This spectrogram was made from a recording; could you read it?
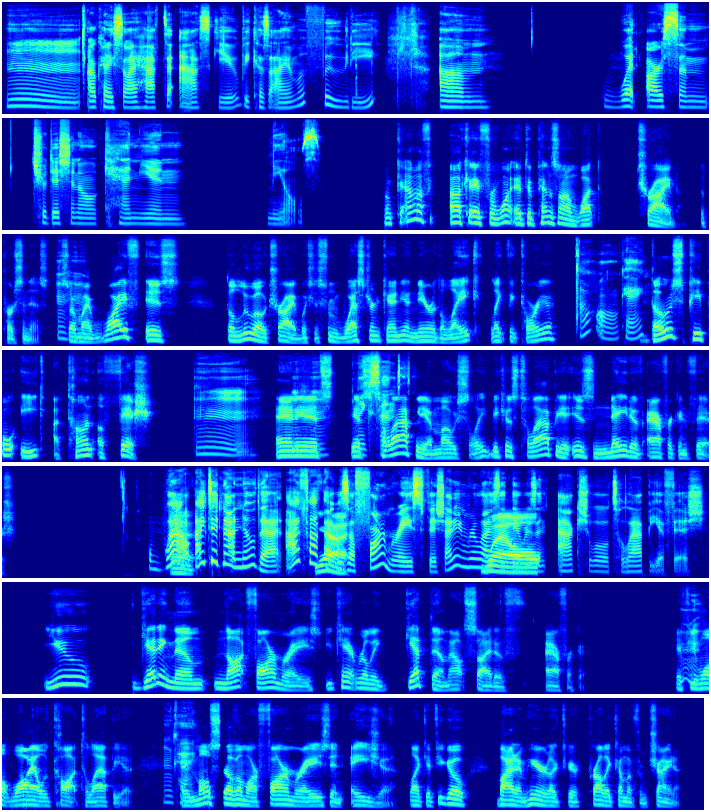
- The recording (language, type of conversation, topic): English, unstructured, In what small, everyday ways do your traditions shape your routines and connect you to others?
- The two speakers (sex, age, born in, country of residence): female, 50-54, United States, United States; male, 55-59, United States, United States
- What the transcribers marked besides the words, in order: drawn out: "Mm"; tapping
